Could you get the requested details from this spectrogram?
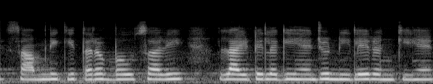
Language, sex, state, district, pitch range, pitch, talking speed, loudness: Hindi, female, Uttar Pradesh, Shamli, 230-240 Hz, 235 Hz, 180 wpm, -16 LUFS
